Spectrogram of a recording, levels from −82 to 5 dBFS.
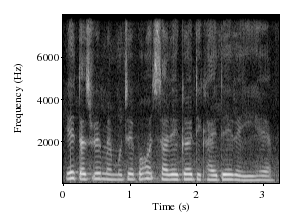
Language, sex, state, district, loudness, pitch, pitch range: Hindi, female, Arunachal Pradesh, Lower Dibang Valley, -14 LUFS, 235 Hz, 220-245 Hz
